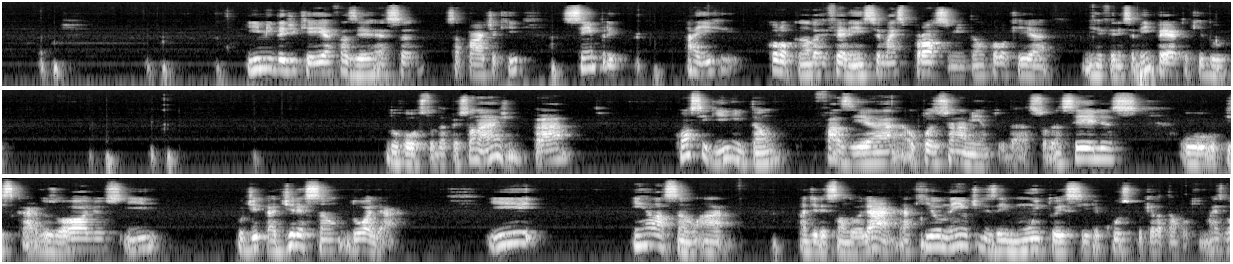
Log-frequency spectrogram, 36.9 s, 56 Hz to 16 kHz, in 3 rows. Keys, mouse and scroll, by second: 3.6-5.7 drag, 5.7-7.1 shift+middle drag, 11.4 g, 12.0 click, 12.5-15.5 ctrl+middle drag, 18.1 click, 20.3 click, 21.8-32.1 drag, 32.5-34.4 ctrl+middle drag, 34.9-36.0 ctrl+middle drag.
